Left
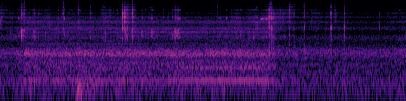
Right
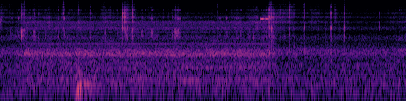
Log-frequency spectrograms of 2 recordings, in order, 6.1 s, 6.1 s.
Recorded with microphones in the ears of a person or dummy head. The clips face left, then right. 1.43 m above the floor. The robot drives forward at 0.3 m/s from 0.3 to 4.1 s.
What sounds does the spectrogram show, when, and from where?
1.1 s a whoosh: 35° right (ahead or behind), 0.6 m; by 1.5 s 30° right (ahead or behind), 0.7 m
3.9 s a camera shutter: 20° left (ahead or behind), 0.5 m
